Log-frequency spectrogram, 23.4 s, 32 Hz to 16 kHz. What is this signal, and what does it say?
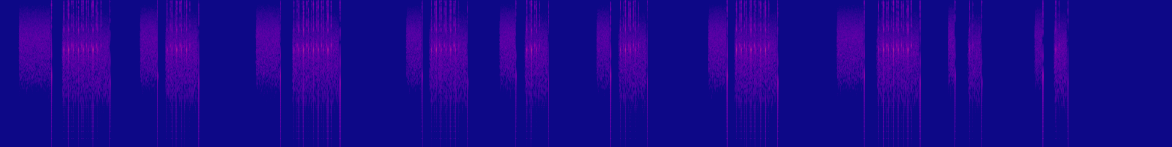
Pulse dialling, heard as a rotary dial, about 10 pulses a second. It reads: 8 5 8 6 3 4 7 7 1 1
